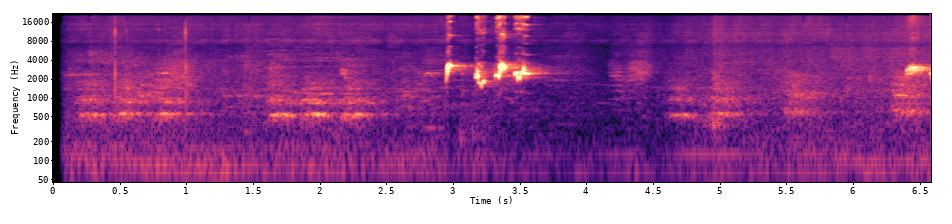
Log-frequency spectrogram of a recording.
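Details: Red-whiskered bulbul giving morning fighting song for voice training: a brief burst of sharp, bubbling whistled notes mid-clip, framed by softer warbled phrases and steady lower tonal sounds.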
